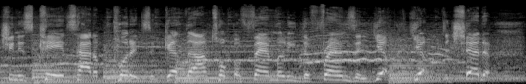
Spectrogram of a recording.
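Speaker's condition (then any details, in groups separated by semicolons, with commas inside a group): No condition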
